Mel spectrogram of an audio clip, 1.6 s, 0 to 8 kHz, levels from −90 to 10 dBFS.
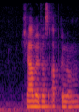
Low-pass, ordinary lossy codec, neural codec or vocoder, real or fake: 7.2 kHz; none; none; real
